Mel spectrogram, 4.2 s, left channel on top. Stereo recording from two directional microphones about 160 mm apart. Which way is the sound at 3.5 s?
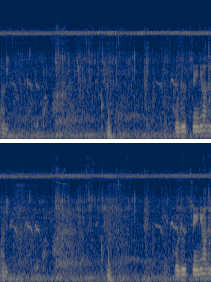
20° right (ahead or behind).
